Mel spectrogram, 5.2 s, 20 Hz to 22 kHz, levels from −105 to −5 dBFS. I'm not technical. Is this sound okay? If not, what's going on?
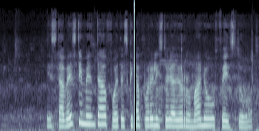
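No. The speech has two short bursts of damaged data in a compressed stream. The first runs from about 2.65 to 2.74 s, right after "vestimenta fue" and before "por el historiador". The second comes near the end, from 5.02 to 5.07 s. Part of the compressed file was corrupted, so the player lost its place. You hear a brief glitch at each spot.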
